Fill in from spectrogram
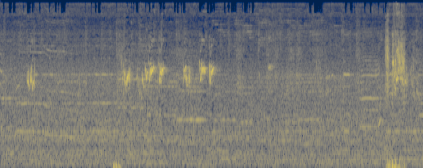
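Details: Happy budgerigar chirping: short bright chirps in small clusters around two to three seconds and four seconds in, then a louder burst near the end, over faint steady background tones.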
